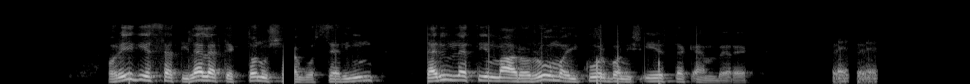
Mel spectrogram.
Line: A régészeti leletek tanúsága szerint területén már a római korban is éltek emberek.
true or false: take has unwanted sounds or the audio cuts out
true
